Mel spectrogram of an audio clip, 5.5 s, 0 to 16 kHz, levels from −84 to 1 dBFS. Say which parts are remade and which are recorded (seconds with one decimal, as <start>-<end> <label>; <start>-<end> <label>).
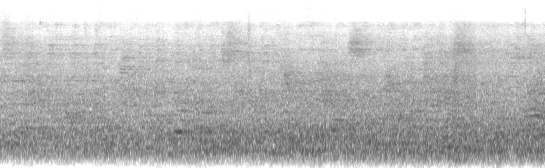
0.0-4.5 recorded; 4.5-5.1 remade; 5.1-5.5 recorded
